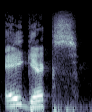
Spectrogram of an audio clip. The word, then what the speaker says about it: AGIX: If you guys didn't know, that's how you say it. It is AGIX.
